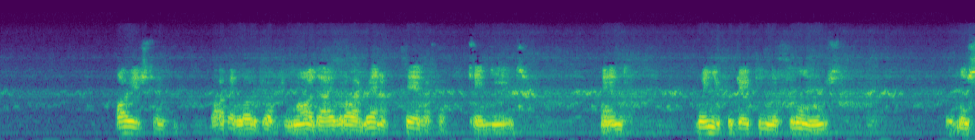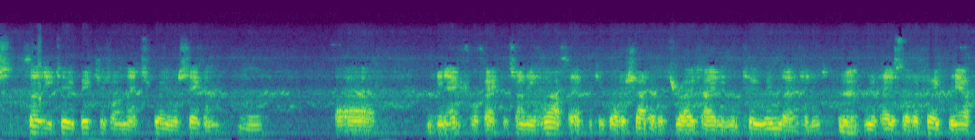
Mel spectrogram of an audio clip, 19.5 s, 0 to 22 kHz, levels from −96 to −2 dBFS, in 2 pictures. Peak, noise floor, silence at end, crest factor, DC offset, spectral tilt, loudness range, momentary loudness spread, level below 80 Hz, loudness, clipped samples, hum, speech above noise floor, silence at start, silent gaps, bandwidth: -2 dBFS; -47 dBFS; 0 s; 14 dB; under 0.1%; -5 dB/octave; 3 LU; 15 LU; -60 dBFS; -14 LUFS; under 0.1%; none; 33 dB; 1.15 s; none; 8.4 kHz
